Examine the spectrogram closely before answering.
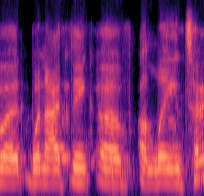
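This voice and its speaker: A woman with an unremarkable speaking voice and an American accent talks at a fairly slow pace in a fairly low pitch against a quiet background. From Chicago West Side. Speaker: high school principal. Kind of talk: interview.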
